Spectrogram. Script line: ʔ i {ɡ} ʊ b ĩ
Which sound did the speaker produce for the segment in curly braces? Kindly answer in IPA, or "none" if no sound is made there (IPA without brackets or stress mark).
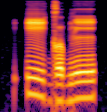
ɡ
